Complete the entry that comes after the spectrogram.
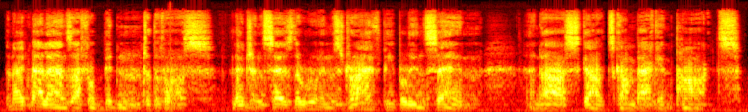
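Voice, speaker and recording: A man's voice: sits low, lively intonation, slow, a bit bright, slight background noise, exaggerated voice, low-quality recording. A man playing a wry, matter-of-fact undercover agent in a video game, giving dry, informal briefings. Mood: wary. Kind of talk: video game dialogue acting.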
